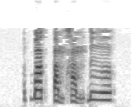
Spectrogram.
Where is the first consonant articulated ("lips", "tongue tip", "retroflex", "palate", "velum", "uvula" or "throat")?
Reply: lips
